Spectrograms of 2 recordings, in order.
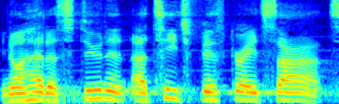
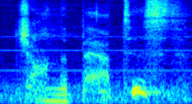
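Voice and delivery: whispered question; 17 dB quieter, slower than usual. Retold or imitated. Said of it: "She goes".

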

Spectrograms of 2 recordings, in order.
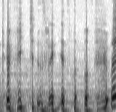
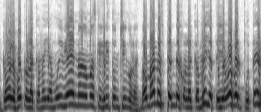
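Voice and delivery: excited barracks banter; 8 semitones higher, 5 dB louder than usual. Acted. Captain and soldier dialogue punchline.

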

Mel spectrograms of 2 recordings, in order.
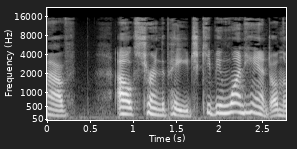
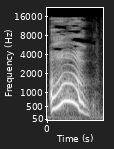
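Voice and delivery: high, loud exasperated grunt; frustrated groan; 13 semitones higher, 6 dB louder than usual. A narrator's reading. Boy groans as his spell fails, frustrated. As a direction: let out a frustrated ugh.

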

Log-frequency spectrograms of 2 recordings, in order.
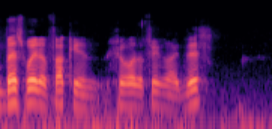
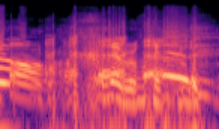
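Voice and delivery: laughing; 13 semitones higher, 8 dB louder, much slower than usual. Real, not acted. Laughs off his cracked voice.

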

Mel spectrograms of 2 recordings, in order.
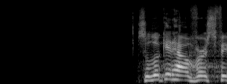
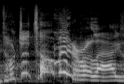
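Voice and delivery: a touch of mock outrage, pitched up; mock indignant retort; 4 semitones higher than usual. Stressed person answers someone telling them to relax, mock indignant. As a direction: snap back in playful offended tone.

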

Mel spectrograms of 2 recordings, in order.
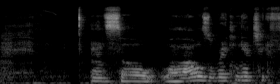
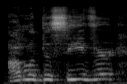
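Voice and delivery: incredulous; 7 semitones higher, 4 dB louder than usual. Retold or imitated. Outraged echo of accusation.

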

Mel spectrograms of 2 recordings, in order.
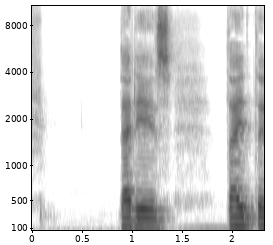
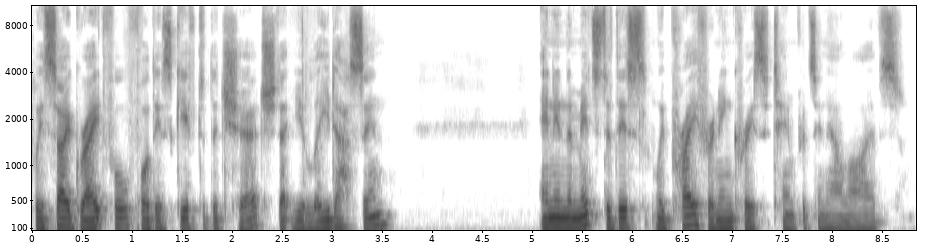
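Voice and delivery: calm, reverent prayer voice; closing prayer. Real, not acted. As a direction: pray it steadily and devoutly. Priest leads the closing prayer.

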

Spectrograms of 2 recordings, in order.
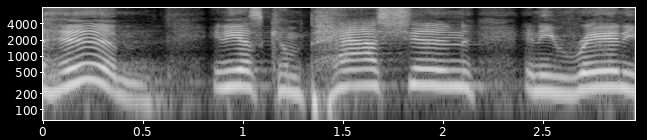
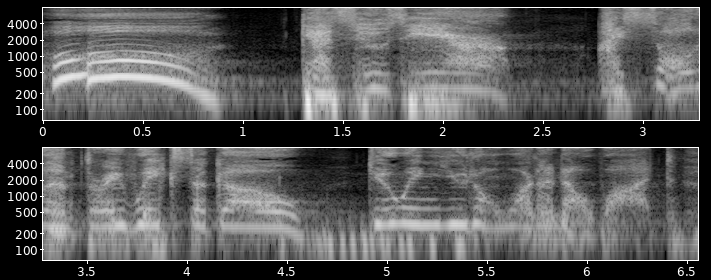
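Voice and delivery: gossipy churchgoer; 2 semitones higher, slower than usual. Retold or imitated. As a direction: imitate a shocked, nosy churchgoer. Churchgoers gossip about a newcomer.

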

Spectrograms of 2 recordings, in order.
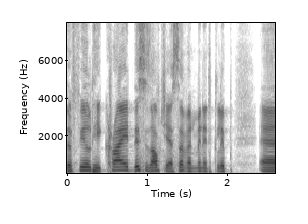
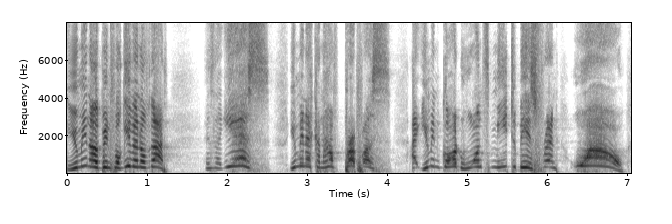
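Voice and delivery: much higher and louder, full of wonder; amazed new believer; 11 semitones higher, 7 dB louder than usual. Retold or imitated. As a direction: gasp with astonished joy.

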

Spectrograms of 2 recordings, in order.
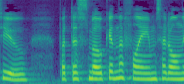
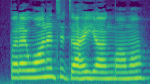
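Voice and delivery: sobbed; 2 semitones higher, 5 dB louder than usual. A narrator's reading. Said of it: "Bella sobbed".

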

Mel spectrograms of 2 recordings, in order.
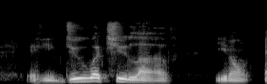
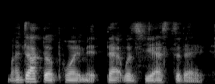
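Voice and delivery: usual speaking voice

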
